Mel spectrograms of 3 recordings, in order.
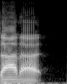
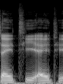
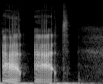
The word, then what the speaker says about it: AT-AT: a dots I'm sorry it's pronounced odd at those of you Millennials who think it's 8080 its at-at why you know instead I'm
